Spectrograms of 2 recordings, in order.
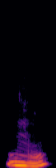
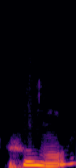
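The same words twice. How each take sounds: First: The initial h is silent. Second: The initial h is aspirated.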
